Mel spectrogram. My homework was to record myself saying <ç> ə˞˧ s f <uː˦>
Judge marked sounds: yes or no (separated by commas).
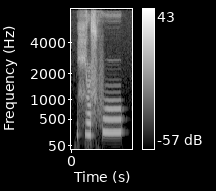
yes, yes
